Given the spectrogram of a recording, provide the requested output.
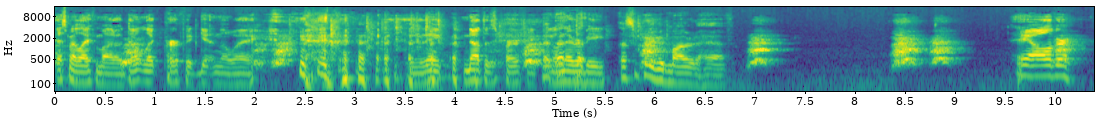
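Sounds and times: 
speech: 0.0s - 6.9s, 9.6s - 10.3s
dog barking: 0.6s - 1.0s, 1.9s - 2.6s, 4.4s - 6.3s, 6.9s - 7.4s, 8.4s - 9.2s
laughter: 1.8s - 6.3s.

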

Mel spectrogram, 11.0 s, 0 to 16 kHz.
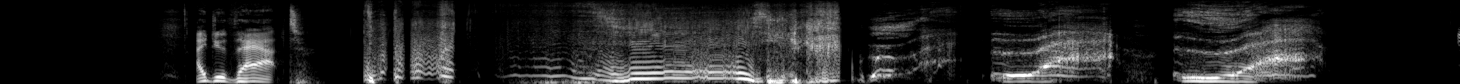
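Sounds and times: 
speech: 1.4s - 2.4s, 5.5s - 6.7s, 8.8s - 9.8s
voice imitating a long groaning fart: 2.7s - 6.6s.

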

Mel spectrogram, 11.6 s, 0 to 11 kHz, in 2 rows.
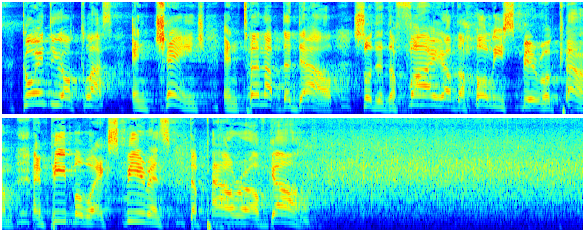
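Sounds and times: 
speech: 0.1s - 9.1s
crowd clapping: 6.3s - 11.6s.

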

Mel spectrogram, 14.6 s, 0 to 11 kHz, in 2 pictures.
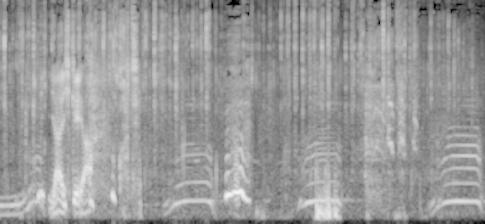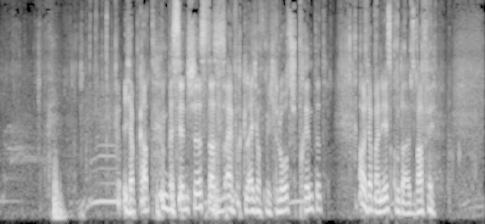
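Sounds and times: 
brief rustling and clattering noises: 0.0s - 14.5s
speech: 0.7s - 2.2s, 3.4s - 3.9s, 9.2s - 14.3s
large cow mooing with long low calls: 2.6s - 3.4s, 4.5s - 5.3s, 6.5s - 7.4s, 8.6s - 9.2s.

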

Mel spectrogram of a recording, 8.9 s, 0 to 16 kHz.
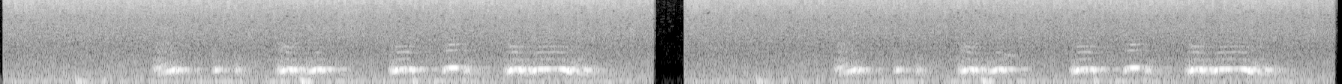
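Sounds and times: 
barred owl hooting: 1.0s - 4.2s, 5.6s - 8.7s.

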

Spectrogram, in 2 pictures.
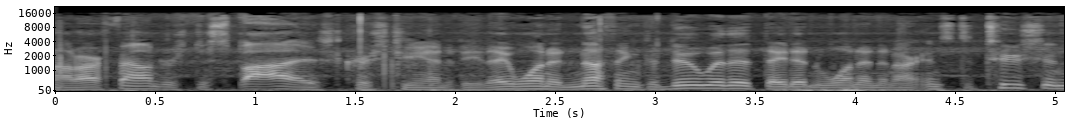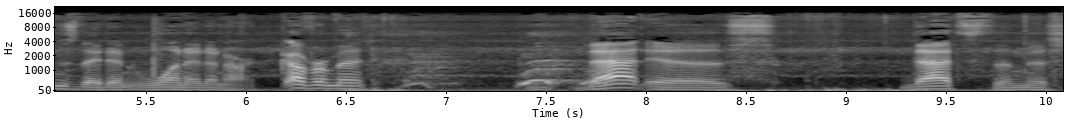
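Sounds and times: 
speech: 0.0s - 8.7s, 9.3s - 10.0s
dog barking and yipping: 6.8s - 7.9s.

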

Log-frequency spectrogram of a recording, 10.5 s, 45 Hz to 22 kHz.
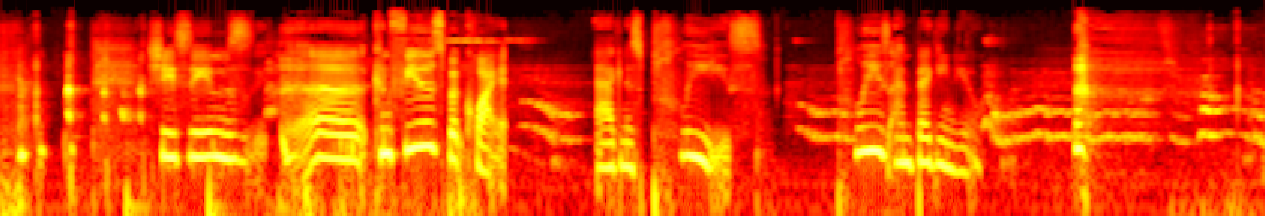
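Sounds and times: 
speech: 1.3s - 4.2s, 5.0s - 6.4s, 7.0s - 8.3s
dog whimpering: 2.2s - 5.0s, 6.6s - 7.3s, 8.2s - 10.5s.

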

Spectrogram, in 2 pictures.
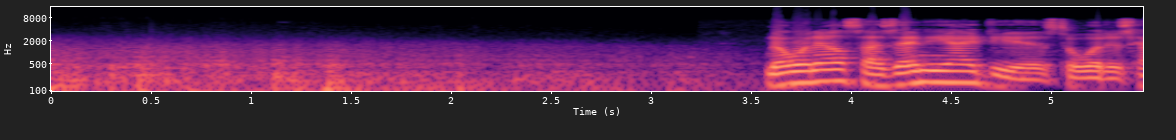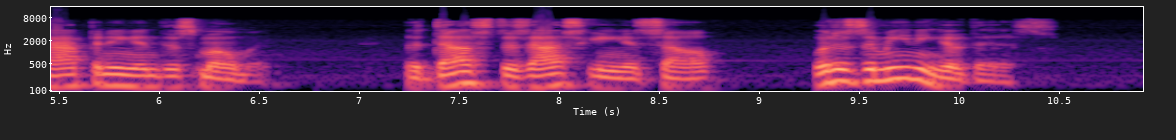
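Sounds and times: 
deep sustained rumble of thunder: 0.0s - 3.6s
speech: 3.6s - 10.5s.

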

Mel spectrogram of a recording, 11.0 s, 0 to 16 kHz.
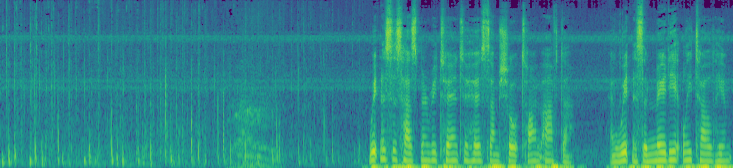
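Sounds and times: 
horse galloping hoofbeats: 0.0s - 5.6s
speech: 5.6s - 8.6s, 9.2s - 10.9s.

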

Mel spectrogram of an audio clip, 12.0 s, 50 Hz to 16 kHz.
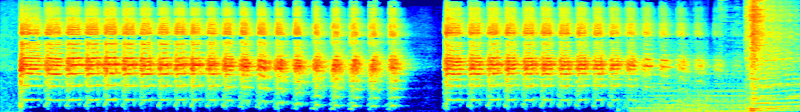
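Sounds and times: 
duck call blown in loud nasal quacks: 0.3s - 11.1s
low hum: 9.3s - 12.0s.

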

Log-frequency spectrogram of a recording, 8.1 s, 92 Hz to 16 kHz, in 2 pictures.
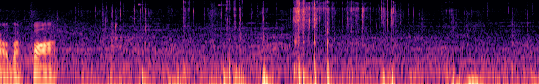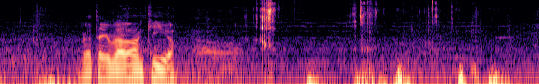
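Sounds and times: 
speech: 0.0s - 0.6s, 4.6s - 5.5s
biting into a crunchy piadina flatbread: 0.7s - 3.2s, 5.9s - 7.5s
chewing a crunchy piadina flatbread: 0.7s - 3.6s, 5.8s - 7.8s.

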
